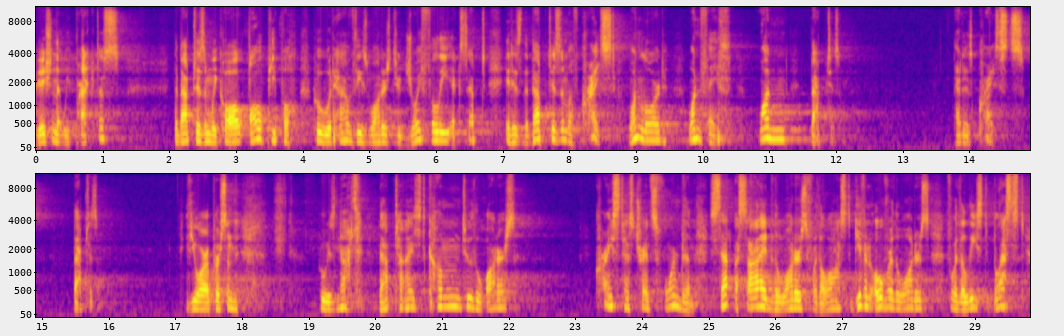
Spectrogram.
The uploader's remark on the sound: Sermons from Old South Church in Boston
